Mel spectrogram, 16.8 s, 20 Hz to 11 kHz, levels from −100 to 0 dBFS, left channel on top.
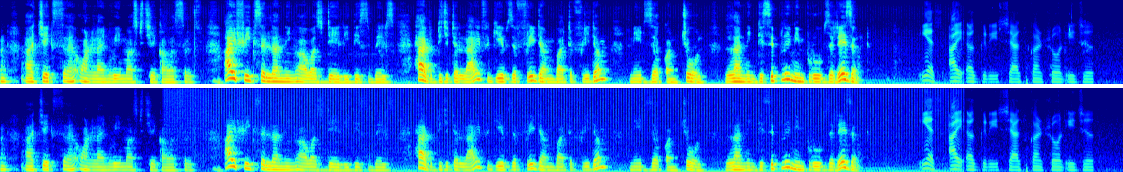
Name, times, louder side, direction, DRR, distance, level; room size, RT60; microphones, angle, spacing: voice 1, 0.0-9.2 9.4-10.6 10.9-12.9, left 6 dB, 60° left, 0.3 m, -33 dB
sound 1, 2.4-14.5, right 14 dB, 85° right, 1.3 m, -49 dB
voice 2, 13.8-16.4, right 1 dB, 10° right, 4.9 m, -54 dB
head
